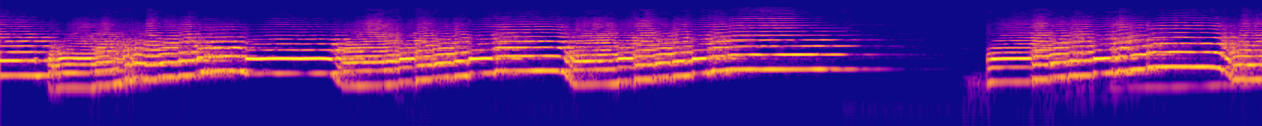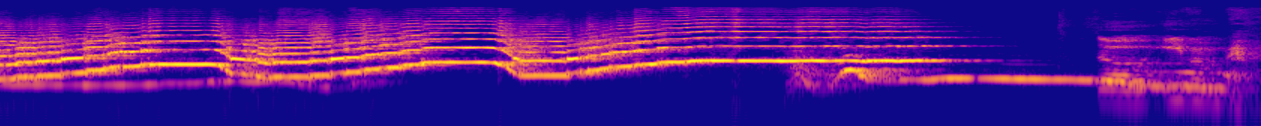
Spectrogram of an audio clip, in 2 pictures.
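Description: Lotus Universal Bb trumpet, with its yellow brass bell stem, phosphor bronze flare and a yellow brass tuning slide fitted, played in quick rising scale-like runs that drop back and climb again. It has a bright tone. There is a short breath gap about four and a half seconds in, and near the end the last note falls away.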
